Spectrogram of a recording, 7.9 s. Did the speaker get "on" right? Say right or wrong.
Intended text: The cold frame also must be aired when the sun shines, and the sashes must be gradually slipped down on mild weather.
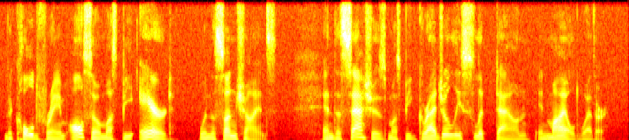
wrong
